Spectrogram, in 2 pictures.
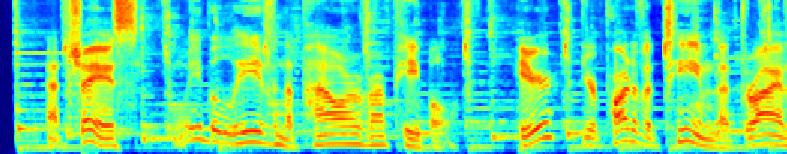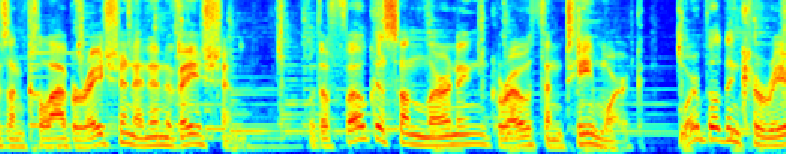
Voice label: corporate narration, Professional Male Voice Actor; home studio in Austin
